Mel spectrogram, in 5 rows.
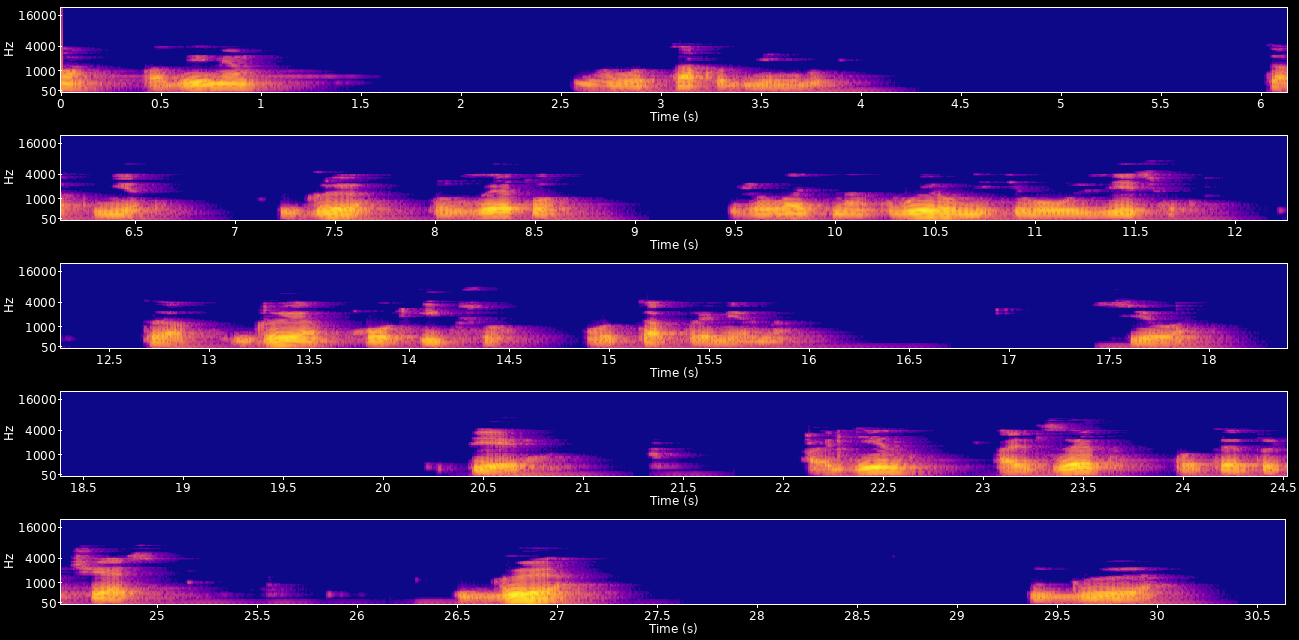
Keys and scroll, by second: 6.6 g, 12.5 g, 21.4 1, 22.4 alt+z, 30.1 g.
